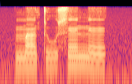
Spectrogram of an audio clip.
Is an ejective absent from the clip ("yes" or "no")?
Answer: yes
